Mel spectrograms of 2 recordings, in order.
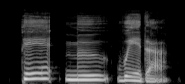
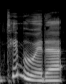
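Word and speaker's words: Temuera: He may actually be often known as Tim, but to pronounce his full name, Te Muera, again, stay true to the vowel sounds, a, e, I, o, u, and break the name into syllables, which will always end with a vowel.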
